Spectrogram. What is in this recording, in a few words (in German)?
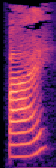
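Phoneme, chinesisch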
